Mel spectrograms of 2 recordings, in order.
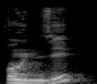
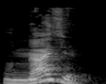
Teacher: Dans onzi, on a un O accentué, et dans unai, on a un OU non accentué.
